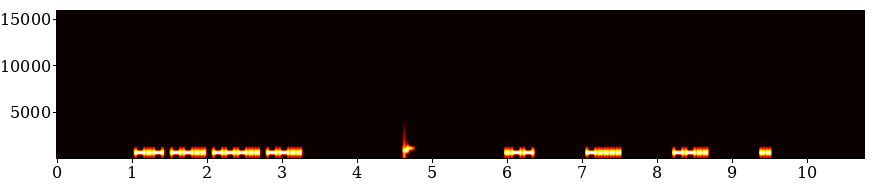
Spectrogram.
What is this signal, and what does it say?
Morse code, heard as a keyed tone, about 30 wpm, spaced as for 15 wpm, 700 Hz. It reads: KZ8Z W6ZI
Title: USA Call Signs - 4 Characters - 6x Character Spacing - 30wpm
